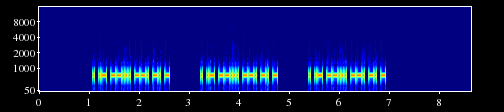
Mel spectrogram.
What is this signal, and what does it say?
Morse code, heard as a keyed tone, about 40 wpm, 700 Hz. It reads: EA7GNT EA7GNT EA7GNT
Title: DXCC-100 Call Signs - 6 Characters - Repeated 3x - 40wpm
